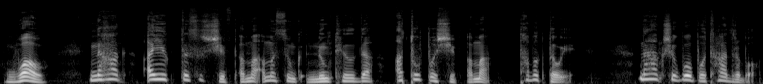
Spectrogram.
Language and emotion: Manipuri, surprised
